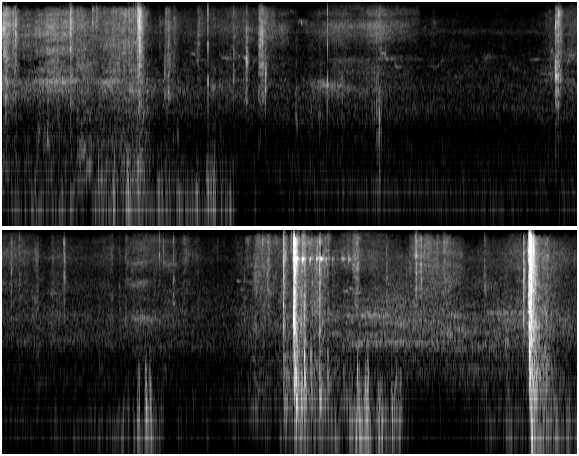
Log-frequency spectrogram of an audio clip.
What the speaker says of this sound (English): Doors shut nice. Don't have to slam them.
